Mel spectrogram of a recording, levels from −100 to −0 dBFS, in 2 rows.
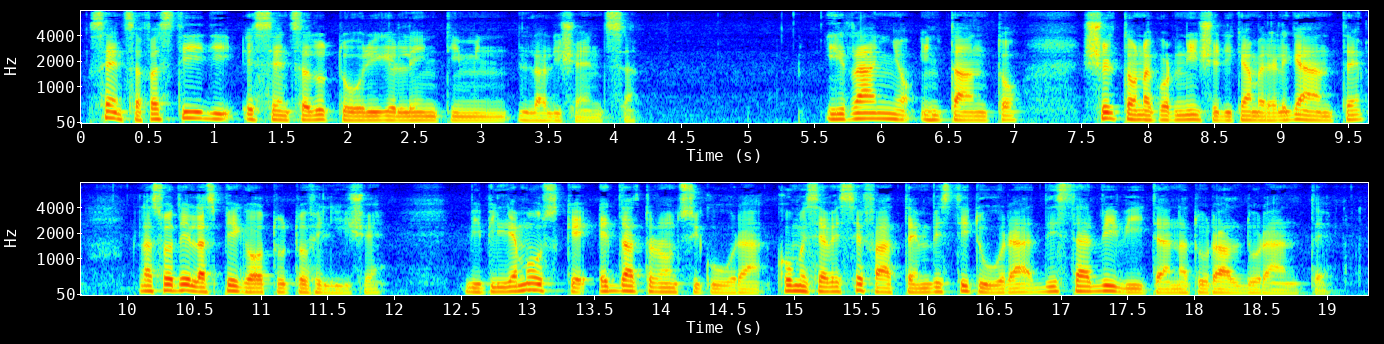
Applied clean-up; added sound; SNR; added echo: none; none; none; none.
